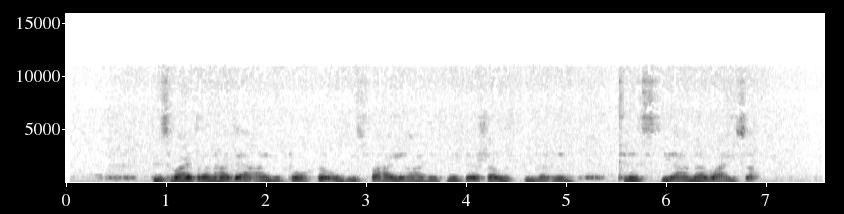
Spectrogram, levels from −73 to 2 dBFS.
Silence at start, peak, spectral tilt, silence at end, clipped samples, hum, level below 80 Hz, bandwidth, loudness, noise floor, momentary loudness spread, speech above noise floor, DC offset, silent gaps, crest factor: 0.45 s; -2 dBFS; -8.5 dB/octave; 0.7 s; under 0.1%; none; -48 dBFS; 11.5 kHz; -20 LUFS; -55 dBFS; 15 LU; 36 dB; under 0.1%; none; 18 dB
